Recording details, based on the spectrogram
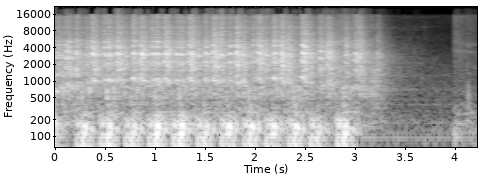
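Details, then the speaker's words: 1970 Honda CL350 that sat 42 years, cranking: lumpy cranking that almost fires, then dies; both ignition points were found slightly out of time. "it sounded like I wanted to start but it kind of sounds like it was slightly out of time"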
